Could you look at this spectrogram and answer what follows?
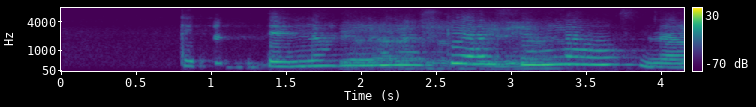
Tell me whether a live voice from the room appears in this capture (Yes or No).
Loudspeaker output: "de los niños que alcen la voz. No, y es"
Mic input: Yes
